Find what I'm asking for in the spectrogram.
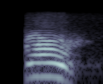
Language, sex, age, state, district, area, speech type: Manipuri, male, 60+, Manipur, Kakching, rural, conversation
